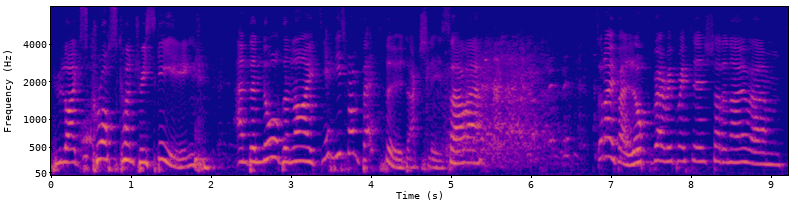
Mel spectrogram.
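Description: With an extremely high, slightly bright voice and a sing-song lilt, this twenty-something Norwegian stand-up talks at normal speed. His live comedy-club routine is conversational, full of playfully enacted exchanges, recorded on a handheld mic in an echoey, noisy venue.

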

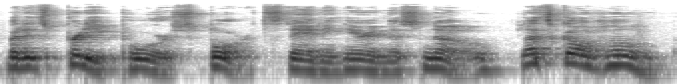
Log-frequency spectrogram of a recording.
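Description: A man's voice: on the high side, lively intonation, normal speed, lightly acted. Snappish schoolboy in a storybook, done by a man, grasping, defensive, roomy recording. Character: snappish, defensive, greedy young boy. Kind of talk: storybook read-aloud.

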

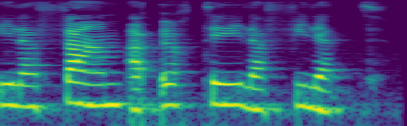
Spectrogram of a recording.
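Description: A woman reading a children's picture book aloud slowly and expressively. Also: on the high side, far from the mic. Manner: slow, clear, expressive read-aloud. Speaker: storyteller.

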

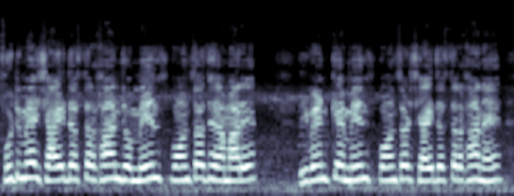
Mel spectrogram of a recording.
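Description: A man's voice: very high-pitched, level tone, a little fast, a little hiss or hum. A young man, an event organizer giving a promotional press statement into a bank of microphones at an outdoor expo, repeatedly urging customers to come. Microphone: bank of press microphones on a table.

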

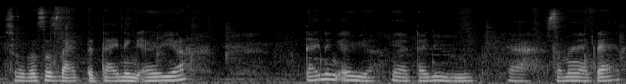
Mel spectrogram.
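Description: A young woman from South Africa with a husky morning voice, chatting casually as she gives a room tour. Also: on the low side, steady tone, normal speed, mellow, a little hiss or hum. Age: young adult. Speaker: YouTuber. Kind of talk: casual vlog.

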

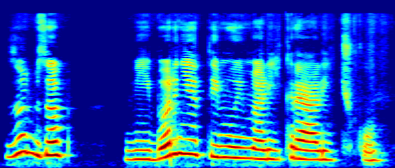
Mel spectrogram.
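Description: A woman voicing a kind, patient grown-up caretaker who speaks gently and reassuringly, reading a children's storybook. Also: on the high side, animated. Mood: gentle.

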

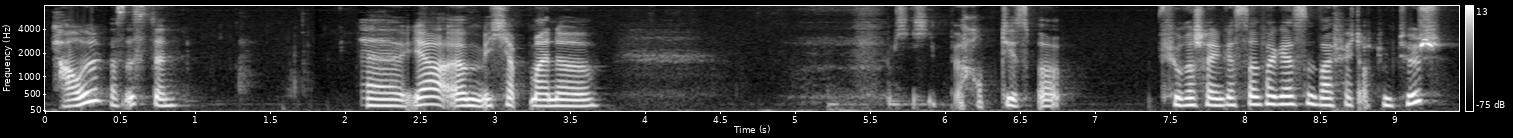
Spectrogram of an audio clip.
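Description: A woman's voice: mid-range voice, steady tone, a little slow, pauses often, close to an everyday voice. Woman reading an apologetic, hesitant young man. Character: young adult man, polite and awkward.

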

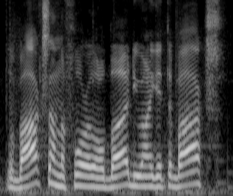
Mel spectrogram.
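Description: A man live-streaming a game, chatting casually with viewers and his cat and getting excited during an unboxing. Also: fairly high pitch, quick pace, faint music behind.

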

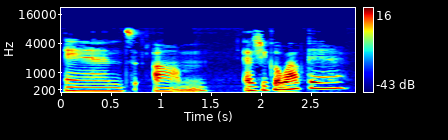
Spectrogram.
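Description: This podcast host talks in a loose, filler-heavy, rambling way, then leads a short relaxation and affirmation segment. She speaks slowly in a lowish, creaky, darkish voice with lively intonation, and the highs sound cut off.

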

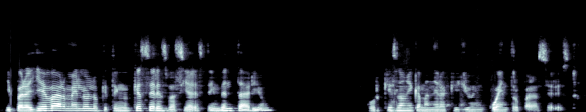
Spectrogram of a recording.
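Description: Low-pitched and creaky, this woman gamer talks briskly with fairly even intonation as she plays a video game. Her casual commentary is full of thinking aloud and frequent laughter, and the home recording sounds dull and lo-fi.

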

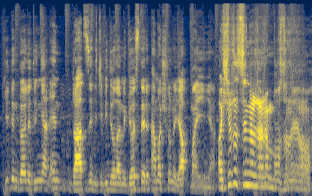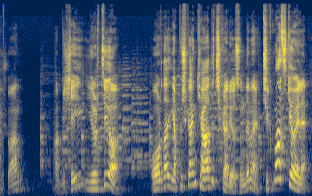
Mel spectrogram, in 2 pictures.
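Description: Animated, high-voiced young man reacting. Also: moderate pace, vocal fry, soft background music. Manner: exasperated, animated, laughing complaints. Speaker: YouTuber reacting to videos. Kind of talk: casual reaction commentary.

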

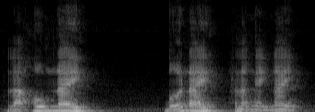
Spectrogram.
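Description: A man teaching a vocabulary lesson, a native Vietnamese speaker who pronounces each word slowly and carefully and repeats it. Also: mid-range voice. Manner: slow, careful pronunciation drills with repetitions. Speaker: language teacher. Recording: dull lo-fi recording.

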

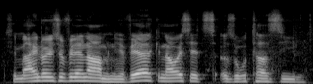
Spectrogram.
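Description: A man's voice: a little high, quick pace, a bit bright. A man giving casual gameplay commentary as a let's player, flippant and sarcastic.

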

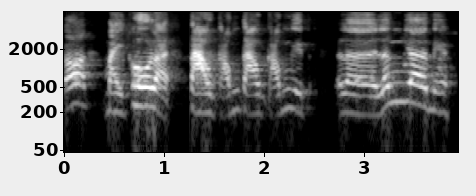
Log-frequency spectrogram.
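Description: A man's voice: high voice, normal speed, vocal fry, pushed and bright. A man, hosting a livestream and mockingly insulting someone over and over. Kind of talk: heated livestream taunting.

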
